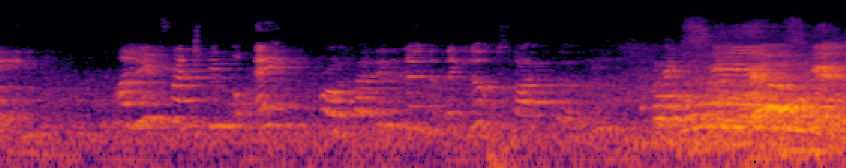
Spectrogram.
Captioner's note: audience: ooooo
